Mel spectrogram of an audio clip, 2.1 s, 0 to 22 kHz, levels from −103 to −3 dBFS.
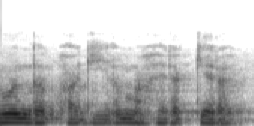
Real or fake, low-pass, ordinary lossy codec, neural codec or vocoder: fake; none; none; codec, 16 kHz, 4 kbps, FunCodec, trained on LibriTTS, 50 frames a second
